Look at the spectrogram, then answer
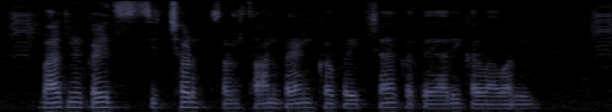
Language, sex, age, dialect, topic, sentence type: Bhojpuri, male, 18-24, Western, banking, statement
